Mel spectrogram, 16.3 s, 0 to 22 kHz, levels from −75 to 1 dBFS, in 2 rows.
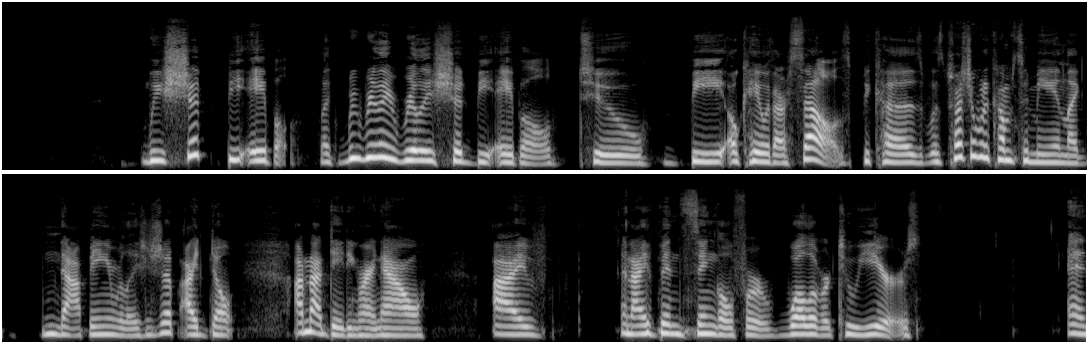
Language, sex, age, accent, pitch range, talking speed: English, female, 20-39, American, 185-240 Hz, 175 wpm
